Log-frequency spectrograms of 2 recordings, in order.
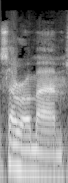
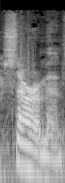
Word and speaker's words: Saruman: I said, how do you say his name? Smirnu? Or what was it? – Saruman. – Saruman, sorry. My brain was on overdrive.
